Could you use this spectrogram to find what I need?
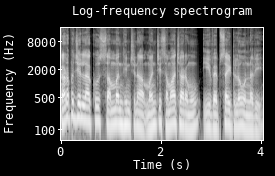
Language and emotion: Telugu, neutral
